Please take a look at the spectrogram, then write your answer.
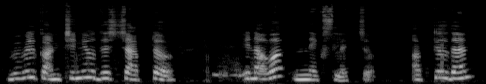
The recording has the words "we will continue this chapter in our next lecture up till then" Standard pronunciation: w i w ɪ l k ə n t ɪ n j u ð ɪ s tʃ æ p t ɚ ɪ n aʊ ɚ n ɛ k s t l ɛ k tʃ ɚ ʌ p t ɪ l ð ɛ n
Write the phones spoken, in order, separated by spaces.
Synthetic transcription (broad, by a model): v i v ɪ l k ə n t ɪ n j u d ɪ s tʃ æ p t ɚ ɪ n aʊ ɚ n ɛ k s t l ɛ k tʃ ɚ ʌ p t ɪ l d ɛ n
